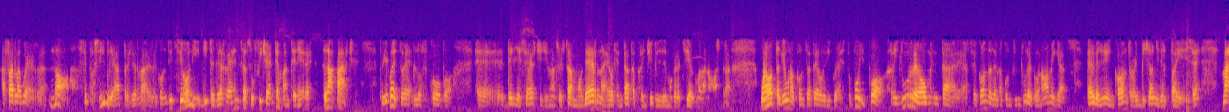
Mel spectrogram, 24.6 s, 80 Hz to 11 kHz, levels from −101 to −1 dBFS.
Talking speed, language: 155 wpm, Italian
